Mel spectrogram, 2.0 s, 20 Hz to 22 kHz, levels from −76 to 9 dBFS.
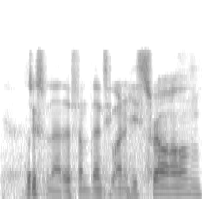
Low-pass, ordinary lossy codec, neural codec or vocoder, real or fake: none; none; codec, 16 kHz, 0.8 kbps, ZipCodec; fake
